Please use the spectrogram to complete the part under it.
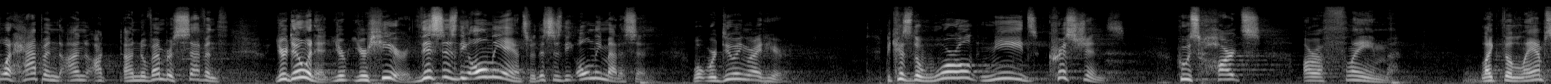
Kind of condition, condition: setting, large echoing room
